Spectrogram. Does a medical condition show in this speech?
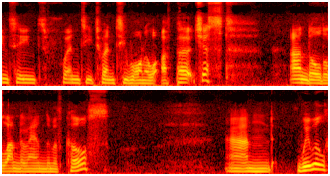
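No.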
